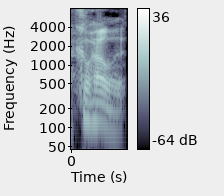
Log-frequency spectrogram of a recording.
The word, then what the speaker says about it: Kohelet: Yeah, Kohelet.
